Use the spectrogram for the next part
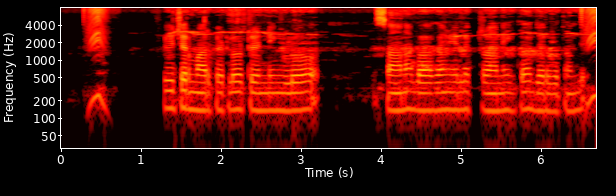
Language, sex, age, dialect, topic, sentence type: Telugu, male, 25-30, Telangana, banking, statement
